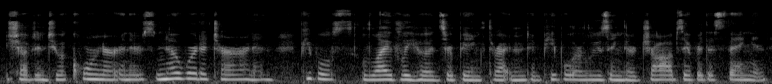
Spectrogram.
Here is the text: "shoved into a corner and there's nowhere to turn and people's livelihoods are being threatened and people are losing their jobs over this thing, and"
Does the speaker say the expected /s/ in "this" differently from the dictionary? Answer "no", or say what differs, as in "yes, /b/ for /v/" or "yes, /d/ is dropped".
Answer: no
